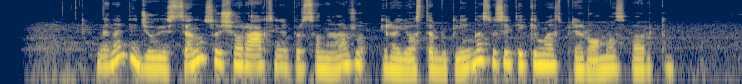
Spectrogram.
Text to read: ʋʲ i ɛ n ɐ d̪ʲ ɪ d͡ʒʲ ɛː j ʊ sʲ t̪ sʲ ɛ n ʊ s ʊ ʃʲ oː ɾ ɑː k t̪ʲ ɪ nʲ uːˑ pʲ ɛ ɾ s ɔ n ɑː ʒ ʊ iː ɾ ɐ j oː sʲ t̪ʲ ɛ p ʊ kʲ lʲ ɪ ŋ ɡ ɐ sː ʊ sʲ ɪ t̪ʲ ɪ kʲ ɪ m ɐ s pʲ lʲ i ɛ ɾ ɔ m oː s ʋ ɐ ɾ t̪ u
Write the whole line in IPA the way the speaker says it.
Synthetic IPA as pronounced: ʋʲ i ɛ n ɐ d̪ʲ ɪ d͡ʒʲ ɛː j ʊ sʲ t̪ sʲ ɛ n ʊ s ʊ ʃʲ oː ɾ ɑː k t̪ʲ ɪ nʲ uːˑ pʲ ɛ ɾ s ɔ n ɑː ʒ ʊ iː ɾ ɐ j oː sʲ t̪ʲ ɛ b ʊ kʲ lʲ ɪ ŋ ɡ ɐ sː ʊ sʲ ɪ t̪ʲ ɪ kʲ ɪ m ɐ s pʲ ɾʲ i ɛ ɾ ɔ m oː s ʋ ɐ ɾ t̪ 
